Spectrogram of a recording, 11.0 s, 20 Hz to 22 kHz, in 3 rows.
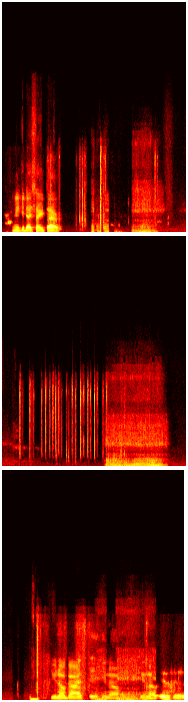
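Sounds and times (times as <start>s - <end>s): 
speech: 0.2s - 1.2s, 1.8s - 2.7s, 8.4s - 10.9s
person snoring loudly and raspily: 5.8s - 7.0s, 9.1s - 10.5s.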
